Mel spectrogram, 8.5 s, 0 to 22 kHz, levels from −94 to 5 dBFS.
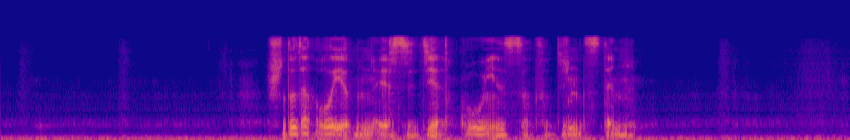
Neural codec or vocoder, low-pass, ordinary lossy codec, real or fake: autoencoder, 22.05 kHz, a latent of 192 numbers a frame, VITS, trained on many speakers; 7.2 kHz; AAC, 48 kbps; fake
